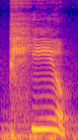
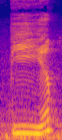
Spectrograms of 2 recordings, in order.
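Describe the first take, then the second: First: The first consonant has a puff of air. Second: The first consonant has no puff of air. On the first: "Magkakaroon ng hangin or yung puff of air pag binigkas" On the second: "from Pio"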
